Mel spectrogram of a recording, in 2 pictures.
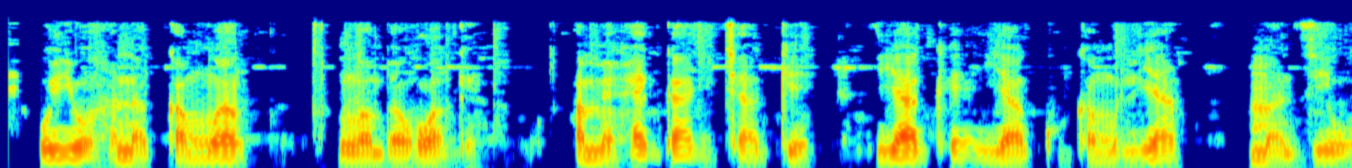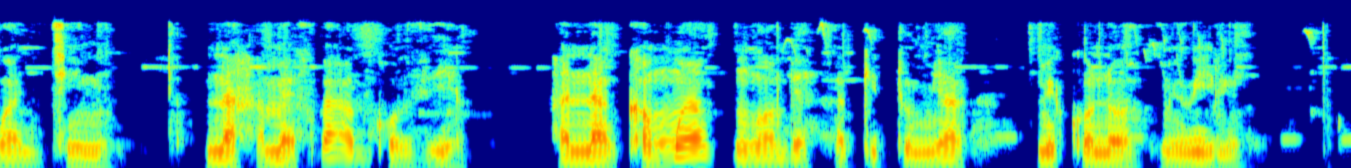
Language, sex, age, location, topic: Swahili, male, 25-35, Nakuru, agriculture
